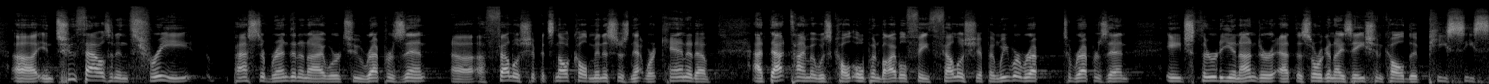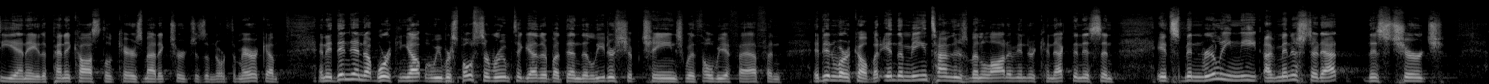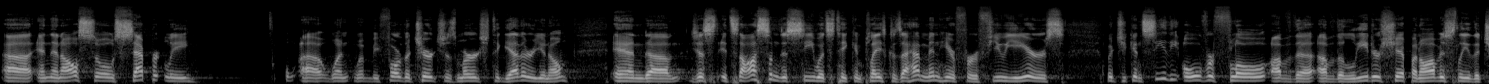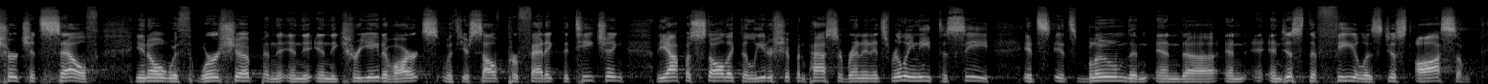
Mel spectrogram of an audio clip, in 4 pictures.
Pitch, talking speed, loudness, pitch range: 155 Hz, 195 wpm, -28 LUFS, 140-170 Hz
